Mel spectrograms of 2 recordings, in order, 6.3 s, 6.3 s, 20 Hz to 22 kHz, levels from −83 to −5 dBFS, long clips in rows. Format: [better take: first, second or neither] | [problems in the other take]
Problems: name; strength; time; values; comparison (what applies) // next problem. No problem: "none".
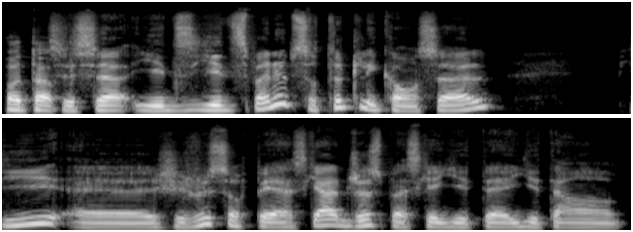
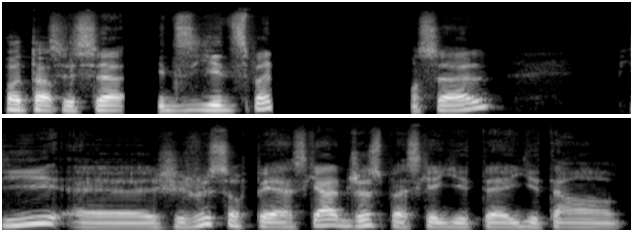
first | audio cutting out; at 0.5 s and at 1.5 s for 0.5 s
